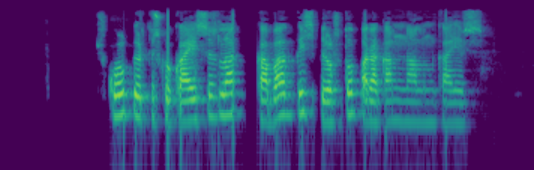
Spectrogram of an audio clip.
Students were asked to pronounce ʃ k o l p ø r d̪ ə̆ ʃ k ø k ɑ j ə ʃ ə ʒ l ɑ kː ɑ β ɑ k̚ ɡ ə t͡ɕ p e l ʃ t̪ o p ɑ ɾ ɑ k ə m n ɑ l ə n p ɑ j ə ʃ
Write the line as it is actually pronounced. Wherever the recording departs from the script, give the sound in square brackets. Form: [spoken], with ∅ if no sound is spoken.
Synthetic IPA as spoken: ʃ k o l p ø r [t̪] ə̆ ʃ k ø k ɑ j ə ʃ ə ʒ l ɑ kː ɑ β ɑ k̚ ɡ ə t͡ɕ p e l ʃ t̪ o p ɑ ɾ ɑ k [ɑ] m n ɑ l ə n [k] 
